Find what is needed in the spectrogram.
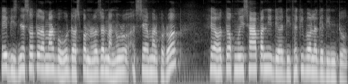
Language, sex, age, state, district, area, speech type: Assamese, female, 30-45, Assam, Barpeta, rural, spontaneous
